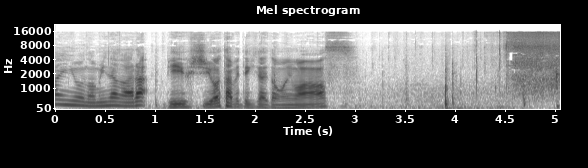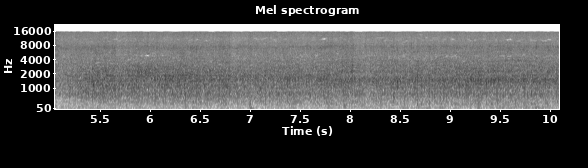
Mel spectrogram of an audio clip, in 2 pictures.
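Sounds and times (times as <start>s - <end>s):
rain falling on a roof: 4.4s - 10.0s.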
